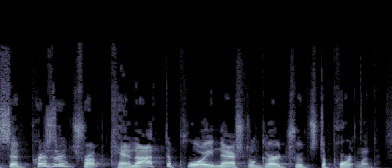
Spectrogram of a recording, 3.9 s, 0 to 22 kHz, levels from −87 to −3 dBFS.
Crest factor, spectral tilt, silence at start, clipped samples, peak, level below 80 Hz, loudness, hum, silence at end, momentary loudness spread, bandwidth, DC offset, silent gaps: 16 dB; -5.5 dB/octave; 0 s; under 0.1%; -10 dBFS; -70 dBFS; -26 LUFS; none; 0.2 s; 7 LU; 16 kHz; under 0.1%; none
